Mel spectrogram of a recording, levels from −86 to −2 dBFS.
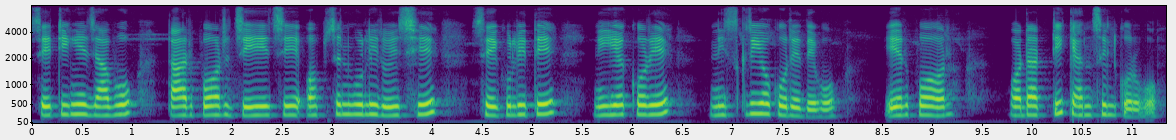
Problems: constant background noise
